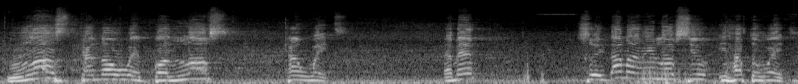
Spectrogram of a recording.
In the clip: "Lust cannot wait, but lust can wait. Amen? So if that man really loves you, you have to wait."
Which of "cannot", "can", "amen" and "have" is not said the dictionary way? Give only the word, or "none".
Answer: have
